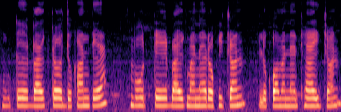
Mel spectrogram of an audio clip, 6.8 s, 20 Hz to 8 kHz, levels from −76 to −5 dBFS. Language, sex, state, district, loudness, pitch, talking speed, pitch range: Odia, male, Odisha, Sambalpur, -16 LUFS, 205 Hz, 115 wpm, 200-210 Hz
